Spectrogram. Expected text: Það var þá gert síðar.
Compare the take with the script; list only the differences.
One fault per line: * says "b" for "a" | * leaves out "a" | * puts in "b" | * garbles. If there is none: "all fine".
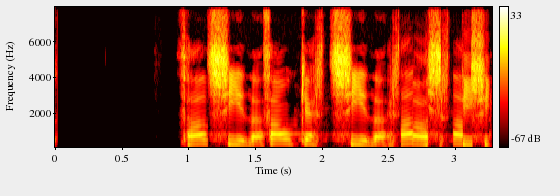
* says "síðar" for "var"
* garbles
